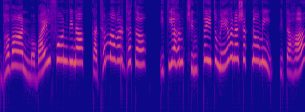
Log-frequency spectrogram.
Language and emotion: Sanskrit, surprised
